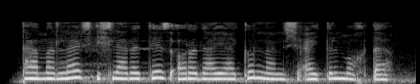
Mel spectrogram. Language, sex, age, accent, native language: Uzbek, female, under 19, Qashqadaryo, Uzbek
